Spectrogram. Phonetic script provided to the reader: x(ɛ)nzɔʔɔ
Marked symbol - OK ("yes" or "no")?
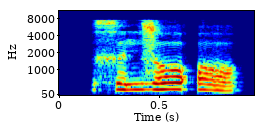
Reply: no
